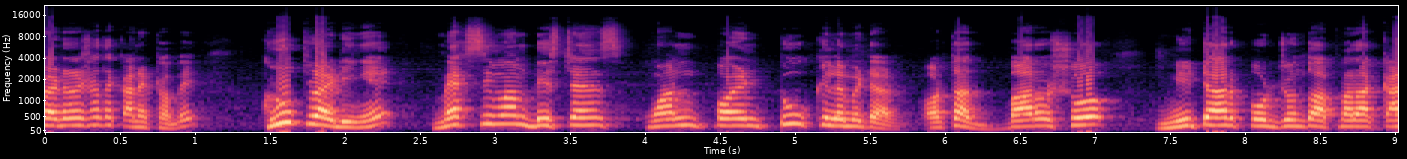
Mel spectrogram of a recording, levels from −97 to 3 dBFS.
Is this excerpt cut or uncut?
uncut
